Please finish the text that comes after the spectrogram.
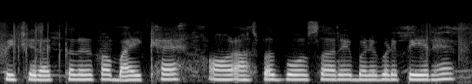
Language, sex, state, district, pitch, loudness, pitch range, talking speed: Hindi, female, Assam, Sonitpur, 225 Hz, -13 LUFS, 220-230 Hz, 175 wpm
